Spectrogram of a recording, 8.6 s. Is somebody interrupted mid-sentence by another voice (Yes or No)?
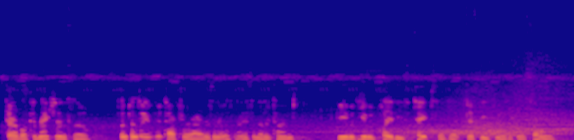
No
